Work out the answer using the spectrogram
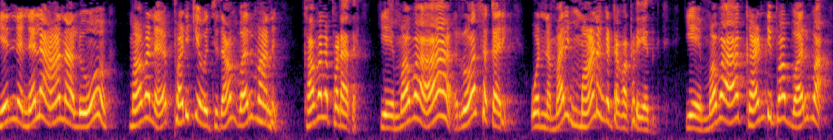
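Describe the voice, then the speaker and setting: A woman voicing a proud, indignant older in-law in a cartoon, issuing cursing warnings in a Tirunelveli Tamil accent. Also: very high-pitched. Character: proud indignant older mother of the absent wife.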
